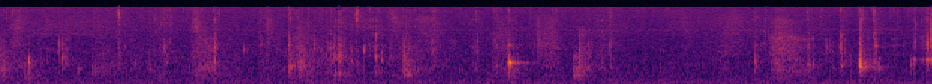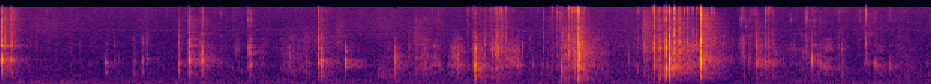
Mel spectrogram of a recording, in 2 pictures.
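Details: Sasha the dog tries dried kangaroo bone and jerky chews sent from Australia. Quiet at first, then sharp crunches grow louder and closer together, with a cluster of loud bone-crushing snaps near the end.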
